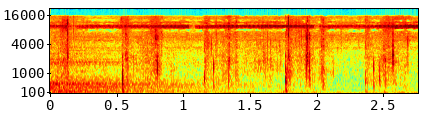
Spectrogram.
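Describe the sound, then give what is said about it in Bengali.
Footsteps climb stairs in the dark: many soft, irregular steps, faint and uneven, over a steady high hiss. “তারা সেই লোকটার পেছন পেছন সিঁড়ি ধরে উঠতে থাকে জায়গাটা এতটা অন্ধকার যে কিছুই দেখা যায় না”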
